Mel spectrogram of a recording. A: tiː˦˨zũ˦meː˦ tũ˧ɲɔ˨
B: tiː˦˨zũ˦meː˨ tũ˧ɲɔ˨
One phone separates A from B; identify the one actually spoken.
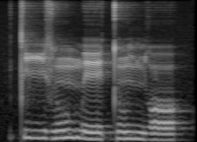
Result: B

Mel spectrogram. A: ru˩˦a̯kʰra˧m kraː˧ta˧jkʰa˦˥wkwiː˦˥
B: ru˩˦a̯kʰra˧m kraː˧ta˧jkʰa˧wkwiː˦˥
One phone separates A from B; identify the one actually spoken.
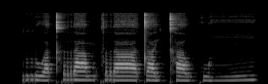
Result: B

